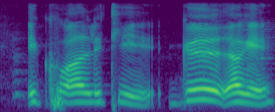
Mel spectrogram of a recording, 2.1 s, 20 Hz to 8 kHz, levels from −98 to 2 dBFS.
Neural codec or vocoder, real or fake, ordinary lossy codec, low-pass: none; real; none; 7.2 kHz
